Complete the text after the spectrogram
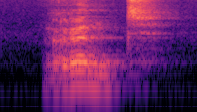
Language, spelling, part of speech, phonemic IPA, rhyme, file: Dutch, runt, verb, /rʏnt/, -ʏnt, Nl-runt.ogg
- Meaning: inflection of runnen: 1. second/third-person singular present indicative 2. plural imperative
